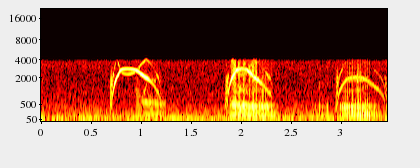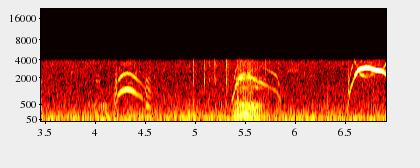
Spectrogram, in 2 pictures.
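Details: Northern royal albatross mother feeding her chick at the Pukekura/Taiaroa Head colony near Dunedin, New Zealand; high rising-falling whistled calls in quick succession, some with a deeper throaty layer beneath, amid wind noise.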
